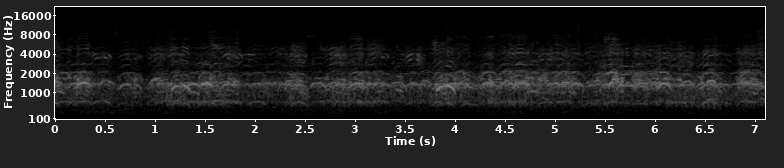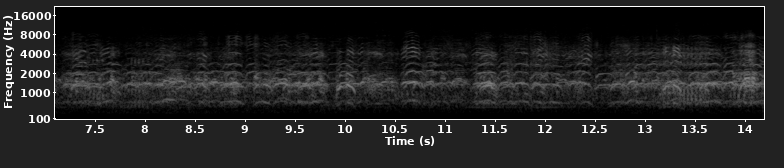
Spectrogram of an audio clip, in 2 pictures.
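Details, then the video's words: Wild snow geese in eastern North America, a large flock giving a dense, continuous chorus of nasal, overlapping honks that never pause over fourteen seconds. "Snow Goose Sounds"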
